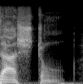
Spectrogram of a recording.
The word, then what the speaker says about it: achetons: See, because we can throw this T onto this next syllable of the ONS, and it actually sounds pretty nice. Nous achetons.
